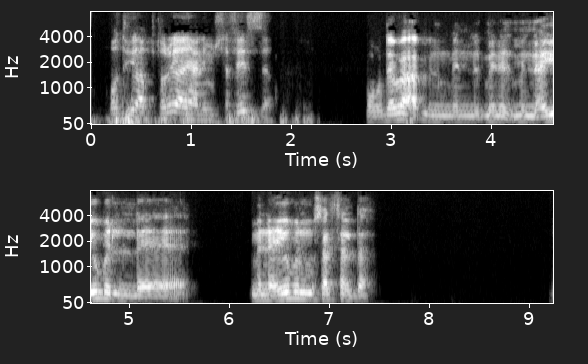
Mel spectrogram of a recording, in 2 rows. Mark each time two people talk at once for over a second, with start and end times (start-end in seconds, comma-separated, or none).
none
